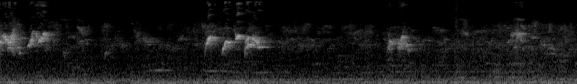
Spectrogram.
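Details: Red-whiskered bulbul of natural song style starting to give doubled phrases; three quick chirpy warbles, each a tight cluster of rising and falling notes, spaced about two seconds apart.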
